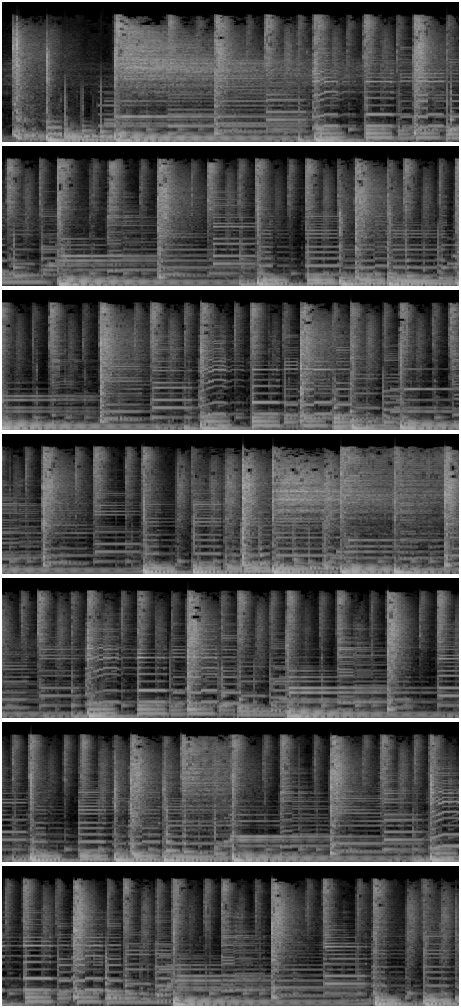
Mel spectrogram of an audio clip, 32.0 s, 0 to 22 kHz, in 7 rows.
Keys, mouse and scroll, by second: 18.6-31.9 drag.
